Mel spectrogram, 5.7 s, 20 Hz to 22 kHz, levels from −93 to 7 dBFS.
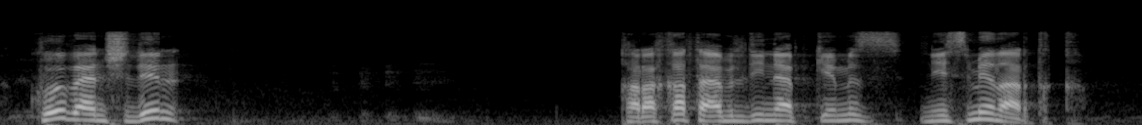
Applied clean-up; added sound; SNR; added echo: none; none; none; none.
